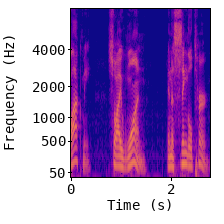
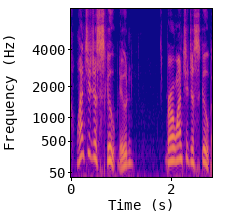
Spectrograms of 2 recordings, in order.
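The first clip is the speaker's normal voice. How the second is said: taunting; 6 semitones higher than usual. Retold or imitated. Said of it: "he kept telling me".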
